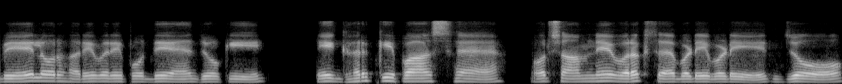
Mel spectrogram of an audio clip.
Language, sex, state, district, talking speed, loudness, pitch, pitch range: Hindi, male, Rajasthan, Bikaner, 150 wpm, -18 LUFS, 135 Hz, 130-145 Hz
